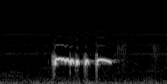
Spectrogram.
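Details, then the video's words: Zebra dove singing a single soft, mellow cooing phrase of about four quick stuttered notes that run into a smooth drawn-out ending, clear against a quiet background. "Perkutut gacor suara merdu"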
